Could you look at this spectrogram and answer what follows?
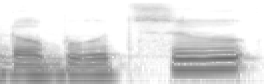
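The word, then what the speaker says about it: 動物: Dobutsu artinya binatang. Dobutsu. Cara bacanya begini, dobutsu.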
